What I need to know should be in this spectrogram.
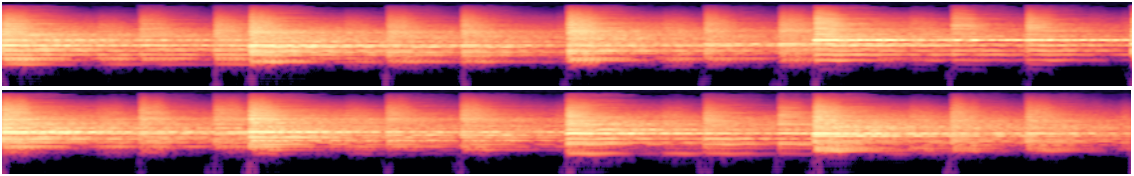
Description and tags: Back, Ground, Maj
Tape-fodder, mangled atmospherics, musical.
misaligned, musical, snippet, tape-fodder, warbled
